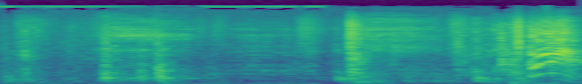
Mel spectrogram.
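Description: A cupboard door being handled and shut after a stuffed animal is put into the cupboard, now full of stuffed animals: a few short wooden knocks and clunks spread over a few seconds, ending in a louder thump with a high, creaky squeak.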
